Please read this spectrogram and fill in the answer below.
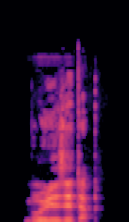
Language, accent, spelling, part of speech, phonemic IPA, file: French, France, brûler les étapes, verb, /bʁy.le le.z‿e.tap/, LL-Q150 (fra)-brûler les étapes.wav
- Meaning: to jump the gun, to cut corners, to go too fast, to get ahead of oneself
